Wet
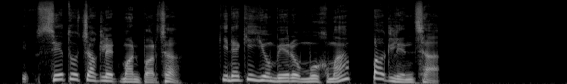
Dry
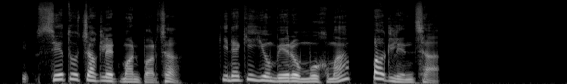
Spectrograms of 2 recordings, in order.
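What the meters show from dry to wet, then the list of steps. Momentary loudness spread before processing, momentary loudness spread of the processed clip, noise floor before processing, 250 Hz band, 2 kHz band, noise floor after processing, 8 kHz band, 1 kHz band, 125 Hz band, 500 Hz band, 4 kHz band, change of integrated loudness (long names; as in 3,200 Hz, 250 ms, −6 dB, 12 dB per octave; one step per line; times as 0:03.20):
13 LU, 7 LU, −78 dBFS, −3.0 dB, −3.0 dB, −78 dBFS, +4.0 dB, −4.0 dB, −2.5 dB, −5.0 dB, +1.5 dB, −3.5 dB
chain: high-shelf EQ 5,400 Hz +6.5 dB
downward compressor 6 to 1, threshold −22 dBFS, peak gain reduction 8.5 dB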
